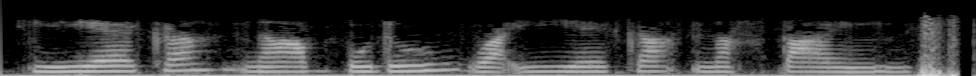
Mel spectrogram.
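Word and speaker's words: Iyyaka na'budu (إياك نعبد): We have two letters in Arabic language, ka and qa. So when you pronounce ka, try to make it ka. Iyyaka na'budu.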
